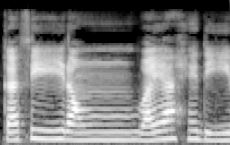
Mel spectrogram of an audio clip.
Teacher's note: واو میں کیا ہے ادغام مع الغنہ ہے اس لیے گنہ کرنا ہے ہم کثیرا ویہدی واو زبر وا یا ہا زبر یا دال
